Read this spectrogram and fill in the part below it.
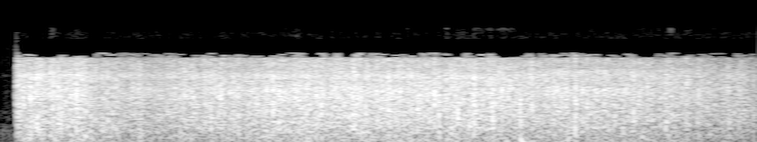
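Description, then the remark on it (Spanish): A suction pump cavitating, hundreds of water vapour bubbles imploding: a dense, steady crackling rattle, like gravel churning through pipes, loud and unbroken for about five seconds with no voices. “Vamos a escuchar un ejemplo de cavitación en una bomba de succión.”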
